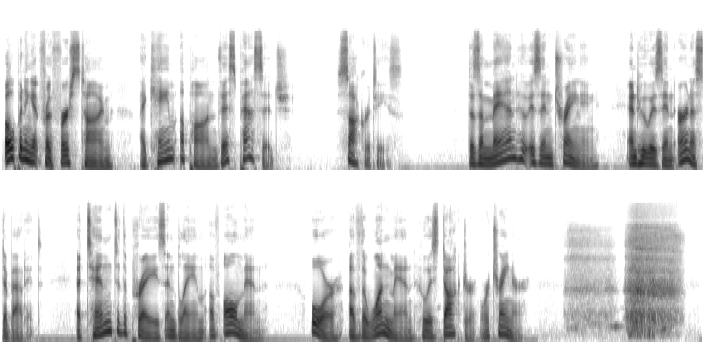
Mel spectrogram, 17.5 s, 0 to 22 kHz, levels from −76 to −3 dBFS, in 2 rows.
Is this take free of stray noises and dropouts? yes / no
no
